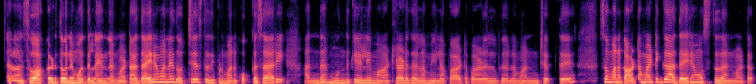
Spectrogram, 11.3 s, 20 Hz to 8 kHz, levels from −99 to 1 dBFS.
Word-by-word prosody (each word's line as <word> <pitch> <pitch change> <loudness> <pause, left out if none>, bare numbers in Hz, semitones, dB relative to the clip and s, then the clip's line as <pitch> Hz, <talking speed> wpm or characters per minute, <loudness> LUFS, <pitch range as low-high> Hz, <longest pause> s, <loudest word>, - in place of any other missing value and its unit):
ఆ! - - 0 0.3
సో, - - 0
అక్కడతోనే 195 +2 +5
మొదలైందనమాట. 180 -1 -1
ఆ - - +1
ధైర్యమనేదొచ్చేస్తది. 240 0 +2
ఇప్పుడు 200 -1 -4
మనకొక్కసారి 200 +6 0 0.4
అందరు 200 +6 -3
ముందుకెళ్ళి 210 +2 -1 0.2
మాట్లాడగలం, 190 +1 -2
ఇలా 180 0 -5
పాట 165 +1 -3
పాడలగలం 180 0 -5
అని 180 +2 -6
చెప్తే, 170 0 -3 0.5
సో, - - -1
మనకు 225 -2 +1
ఆటోమేటిక్‌గా 235 +4 +1
ఆ - - -3
ధైర్యం 220 +5 +3
వస్తదనమాట. 185 -7 -3
195 Hz, 115 wpm, -22 LUFS, 180-215 Hz, 0.5 s, అక్కడతోనే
